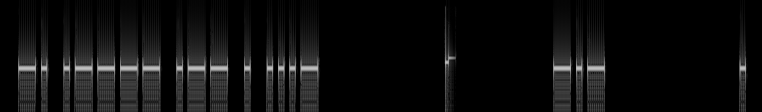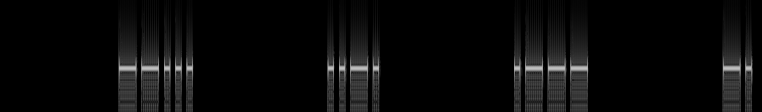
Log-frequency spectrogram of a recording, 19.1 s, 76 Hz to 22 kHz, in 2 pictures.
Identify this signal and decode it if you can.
Morse code, heard as a keyed tone, about 17 wpm, spaced as for 7 wpm, 700 Hz. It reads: N1WEV KE7FJN
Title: USA Call Signs - 8x Character Spacing - 17wpm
